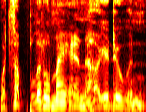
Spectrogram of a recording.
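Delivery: creaky, high, rough, slow, stretched-out put-on drawl. Retelling how an uncle would talk doing Macho Man: Macho Man voice. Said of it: "would do Macho Man".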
